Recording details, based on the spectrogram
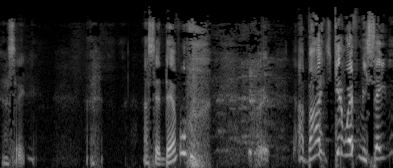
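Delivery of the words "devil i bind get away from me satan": high, loud hammed-up exorcism cry; squealed, over-the-top rebuke; mock rebuke. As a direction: cast out the devil in comic panic. Acting his rebuke of the devil.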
